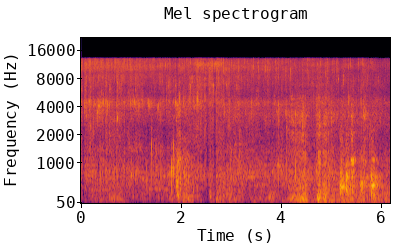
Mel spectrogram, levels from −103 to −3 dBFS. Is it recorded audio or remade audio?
recorded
